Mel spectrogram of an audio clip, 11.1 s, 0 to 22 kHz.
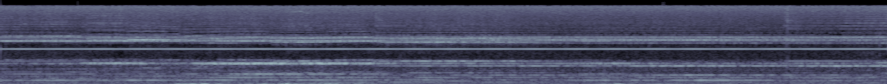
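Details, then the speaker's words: Bach's "Air on the G String" played as notch-filtered music for tinnitus sound therapy, with the 2 kHz band (the example tinnitus frequency) removed. It sounds thin and slightly distorted, less rich, and no white noise is mixed in. "뭔가 지식한 소리 들렸는데 2khz 영역을 잘라낸 겁니다 그러니까 아무래도 어 주파수 영역으로 봤을 때 좀 주파수가 빠진 음악을 듣는 거니까 조금 풍성한 느낌이 좀 덜합니다"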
